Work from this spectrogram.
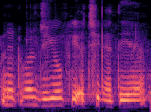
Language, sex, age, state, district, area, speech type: Urdu, female, 45-60, Bihar, Supaul, rural, spontaneous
